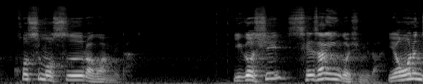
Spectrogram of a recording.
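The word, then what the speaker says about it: κόσμος: 오른쪽을 보시면 천하라고 하고 있는 것이 헬라어의 발음은 코스모스라고 합니다.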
